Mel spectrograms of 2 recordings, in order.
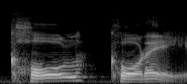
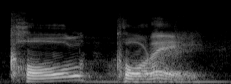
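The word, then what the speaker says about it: קוֹל קוֹרֵא: Kol kore. Everyone, let's pronounce this together. Kol kore.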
